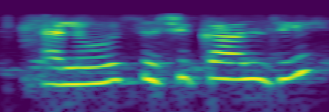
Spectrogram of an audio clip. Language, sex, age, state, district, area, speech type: Punjabi, female, 18-30, Punjab, Fatehgarh Sahib, urban, conversation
